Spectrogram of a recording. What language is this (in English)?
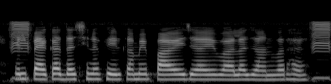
Magahi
